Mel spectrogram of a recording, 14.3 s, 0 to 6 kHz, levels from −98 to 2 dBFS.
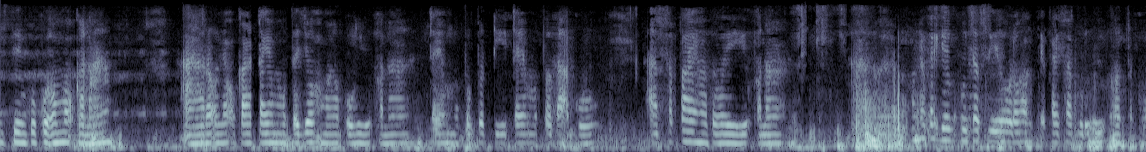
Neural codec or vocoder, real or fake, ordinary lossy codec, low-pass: codec, 16 kHz, 8 kbps, FreqCodec, smaller model; fake; AAC, 24 kbps; 5.4 kHz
